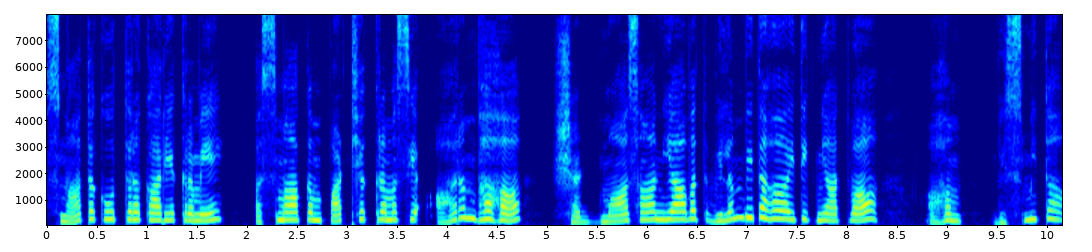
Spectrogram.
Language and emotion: Sanskrit, fearful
